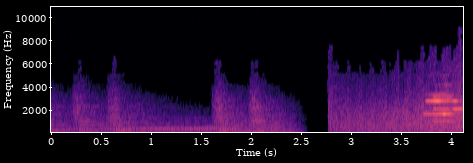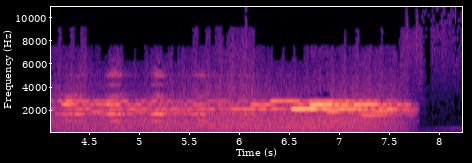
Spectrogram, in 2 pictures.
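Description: subway train running

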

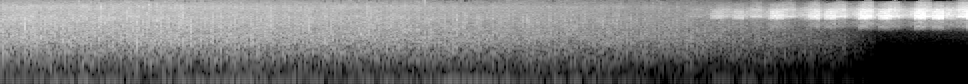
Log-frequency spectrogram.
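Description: cicadas buzzing

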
